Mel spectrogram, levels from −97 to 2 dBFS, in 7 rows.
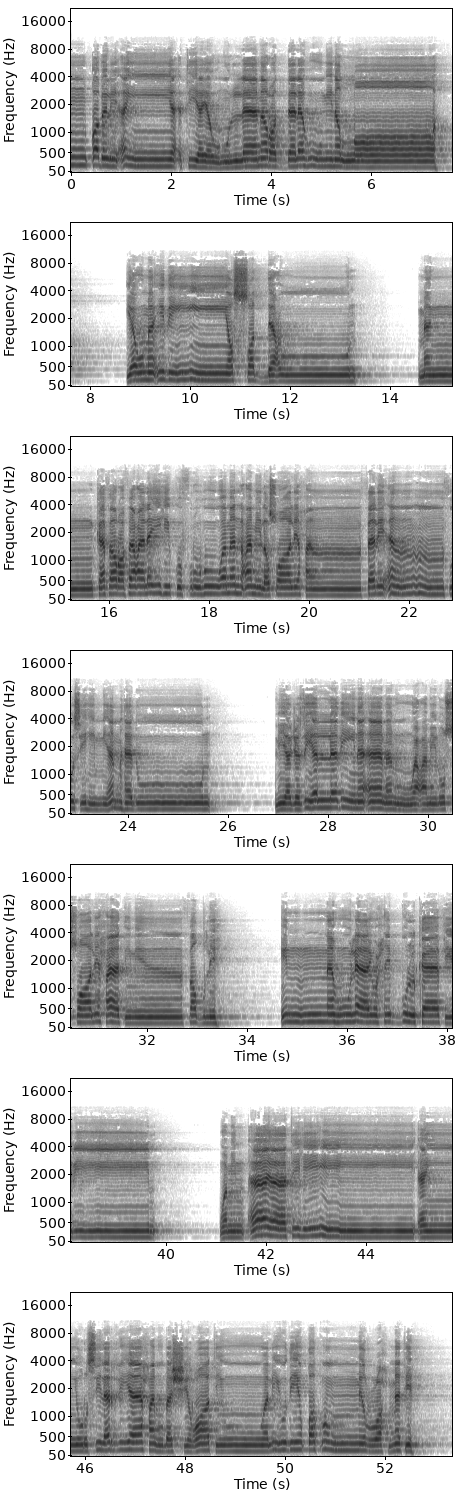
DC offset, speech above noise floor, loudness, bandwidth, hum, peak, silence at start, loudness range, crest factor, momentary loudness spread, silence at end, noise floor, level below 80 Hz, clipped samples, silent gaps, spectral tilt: under 0.1%; 48 dB; -18 LUFS; 9.8 kHz; none; 0 dBFS; 0 s; 6 LU; 18 dB; 9 LU; 0.65 s; -67 dBFS; -72 dBFS; under 0.1%; none; -3.5 dB/octave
